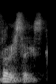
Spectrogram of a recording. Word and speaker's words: Versace: It's pronounced Versace.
